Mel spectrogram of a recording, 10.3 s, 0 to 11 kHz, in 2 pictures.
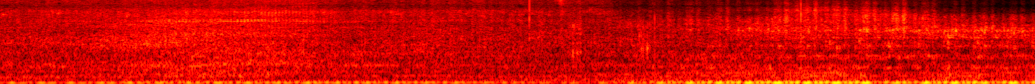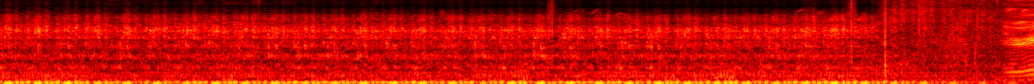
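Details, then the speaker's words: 2000 Dodge Ram Van 3500 after the rough idle was fixed by replacing the hidden 15A O2 sensor fuse: steady, even idle, no longer stalling with air conditioning on, a brief light rev settling back, slight exhaust leak; normal idle. "this fires up and idles now i can have the air conditioning on it doesn't kill the engine at all doesn't stall anymore completely fix that issue and now it's ready to work"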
